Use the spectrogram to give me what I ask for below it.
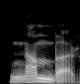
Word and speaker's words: number: Numb, there is no b sound at all. Okay, but num. Okay, but when it becomes with er, number, we must pronounce b. This time b is not silent.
